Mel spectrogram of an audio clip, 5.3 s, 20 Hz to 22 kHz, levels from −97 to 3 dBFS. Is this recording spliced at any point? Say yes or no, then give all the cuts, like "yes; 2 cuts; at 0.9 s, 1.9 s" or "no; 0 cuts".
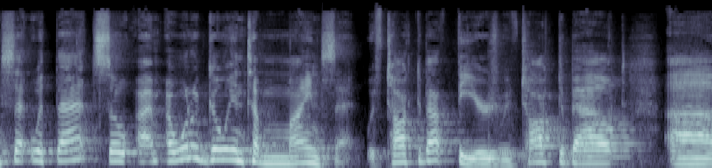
yes; 1 cut; at 2.7 s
